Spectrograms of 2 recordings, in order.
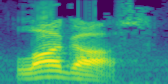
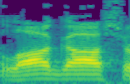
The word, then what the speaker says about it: logos: The word, by the way, the term translated word in the Greek is logos. Now you can pronounce that logos or logos. Either way, both are accepted.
